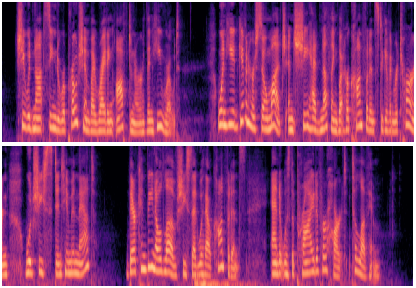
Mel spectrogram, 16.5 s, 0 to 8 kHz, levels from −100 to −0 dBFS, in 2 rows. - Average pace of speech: No, fast, 210 wpm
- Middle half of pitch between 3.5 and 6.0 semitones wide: Yes, average, 5.2 semitones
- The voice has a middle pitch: No, high, 195 Hz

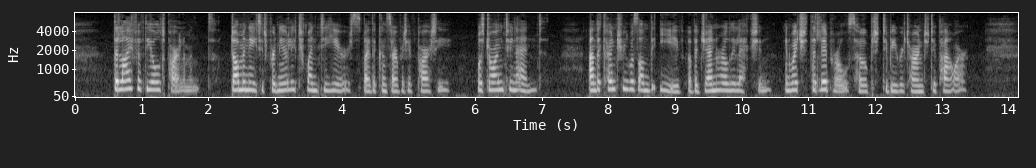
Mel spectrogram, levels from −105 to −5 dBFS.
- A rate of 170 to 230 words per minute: Yes, average, 175 wpm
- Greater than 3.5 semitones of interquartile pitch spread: No, average, 3.0 semitones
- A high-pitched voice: Yes, very high, 250 Hz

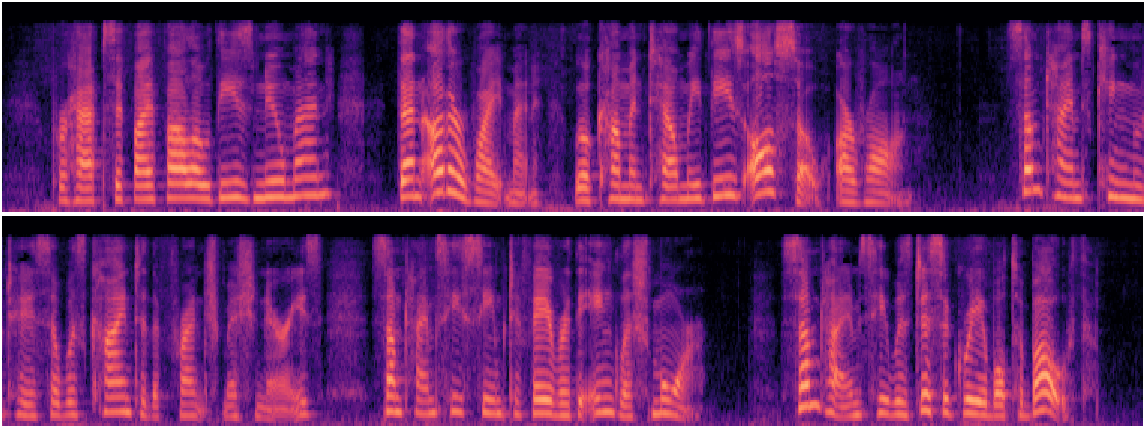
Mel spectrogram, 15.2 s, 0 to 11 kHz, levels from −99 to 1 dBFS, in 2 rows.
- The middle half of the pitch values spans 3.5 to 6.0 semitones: Yes, average, 4.2 semitones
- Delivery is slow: No, average, 175 wpm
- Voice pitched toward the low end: No, high, 220 Hz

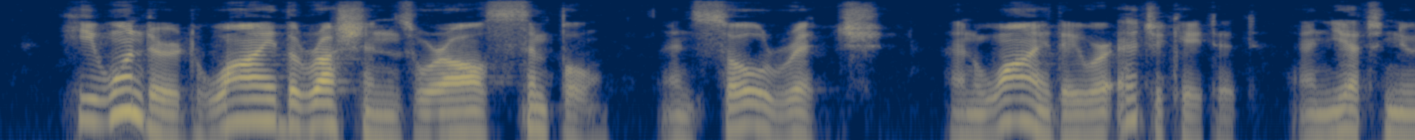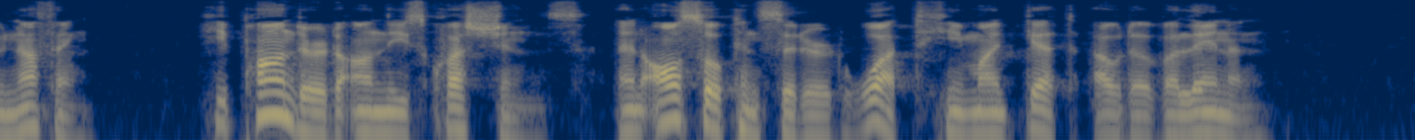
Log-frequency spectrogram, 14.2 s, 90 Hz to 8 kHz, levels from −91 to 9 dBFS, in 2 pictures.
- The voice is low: Yes, low, 110 Hz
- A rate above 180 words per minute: No, average, 150 wpm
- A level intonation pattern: No, average, 4.6 semitones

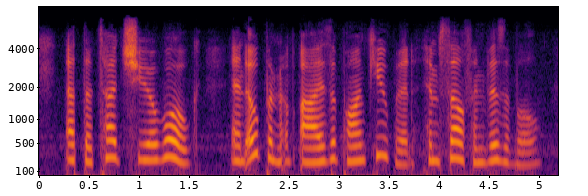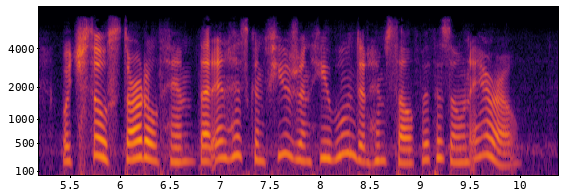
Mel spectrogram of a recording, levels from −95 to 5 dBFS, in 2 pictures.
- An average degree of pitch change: Yes, average, 3.8 semitones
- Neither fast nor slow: Yes, average, 155 wpm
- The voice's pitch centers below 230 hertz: No, high, 235 Hz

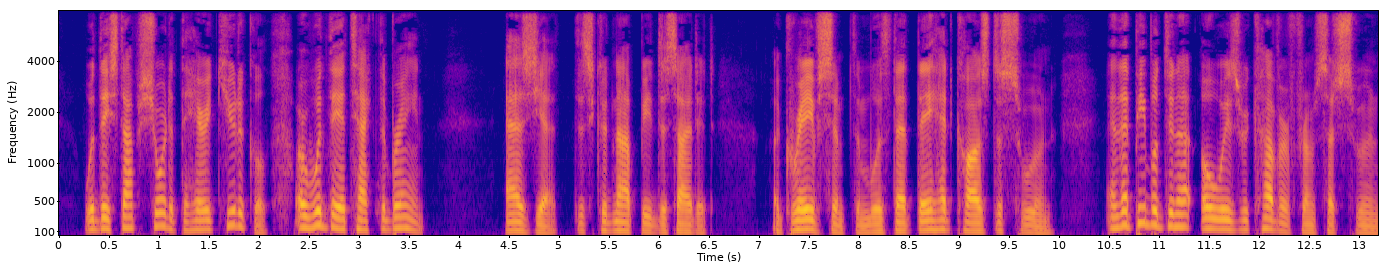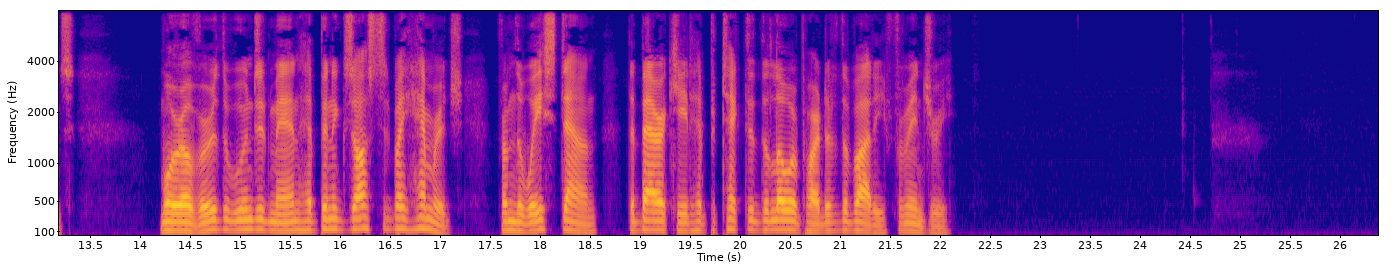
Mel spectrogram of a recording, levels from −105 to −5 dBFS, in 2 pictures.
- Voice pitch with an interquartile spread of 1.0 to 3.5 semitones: No, average, 4.3 semitones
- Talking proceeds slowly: No, average, 150 wpm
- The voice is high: No, low, 120 Hz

